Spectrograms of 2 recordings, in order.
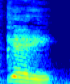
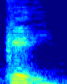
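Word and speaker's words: קרי: hem behamat keri.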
